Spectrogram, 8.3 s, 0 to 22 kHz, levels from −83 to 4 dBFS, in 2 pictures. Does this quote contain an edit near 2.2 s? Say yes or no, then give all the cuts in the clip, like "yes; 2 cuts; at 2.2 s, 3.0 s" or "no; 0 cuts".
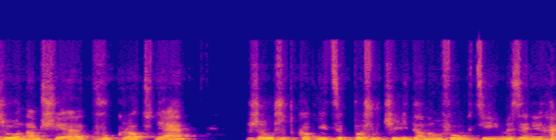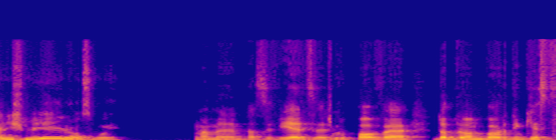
no; 2 cuts; at 5.6 s, 6.7 s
